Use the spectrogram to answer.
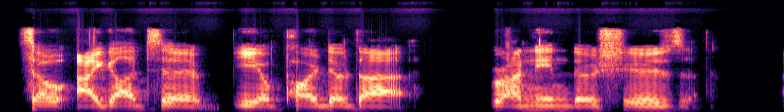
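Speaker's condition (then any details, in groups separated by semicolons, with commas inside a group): Cerebral palsy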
